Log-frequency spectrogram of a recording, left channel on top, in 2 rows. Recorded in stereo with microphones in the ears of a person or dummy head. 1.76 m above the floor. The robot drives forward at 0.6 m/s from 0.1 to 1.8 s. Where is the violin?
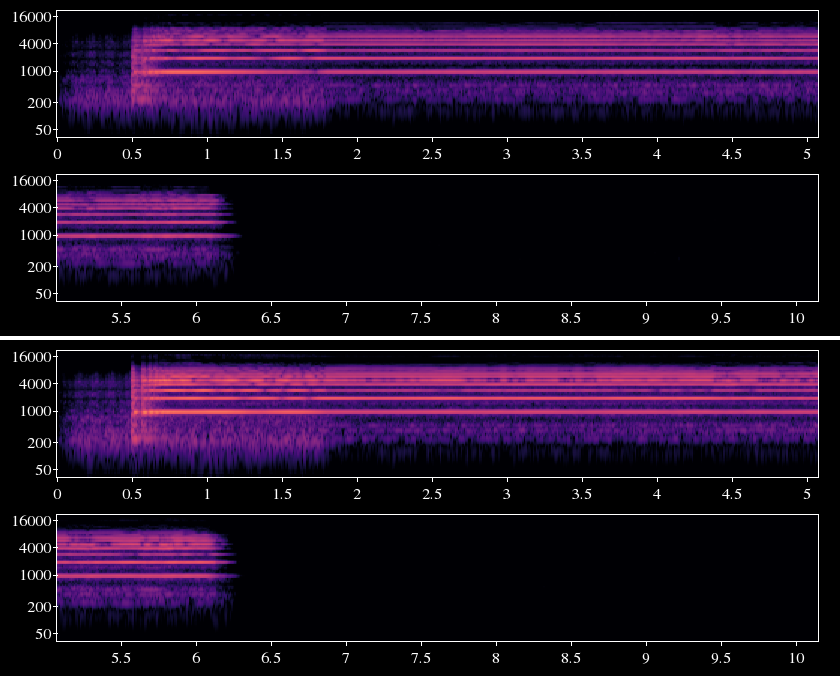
85° right, 0.7 m; by 6.2 s 45° right (ahead or behind), 1.0 m.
